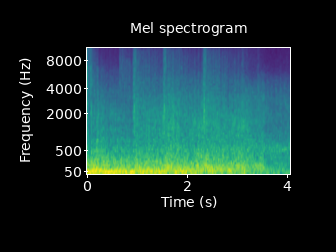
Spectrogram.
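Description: A warship's guns fire during a film scene at sea, heard as a series of loud, booming blasts with sharp cracks over a rumbling low roar that slowly fades.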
